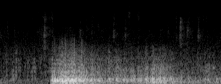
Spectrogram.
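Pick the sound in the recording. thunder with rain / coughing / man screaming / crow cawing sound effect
thunder with rain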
